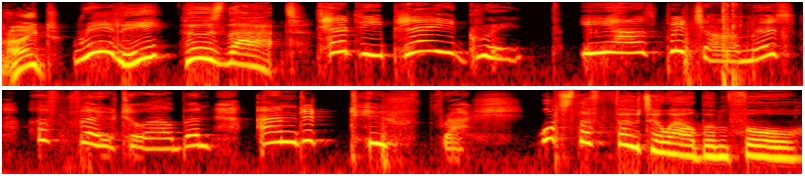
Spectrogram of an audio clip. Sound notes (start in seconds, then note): none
